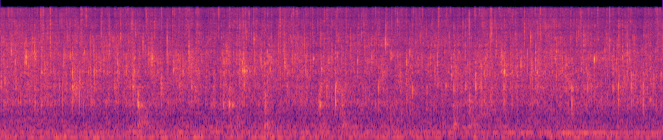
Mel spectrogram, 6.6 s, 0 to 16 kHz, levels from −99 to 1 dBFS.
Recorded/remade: remade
